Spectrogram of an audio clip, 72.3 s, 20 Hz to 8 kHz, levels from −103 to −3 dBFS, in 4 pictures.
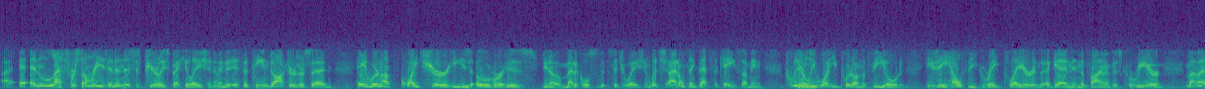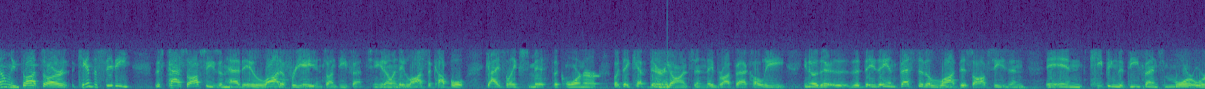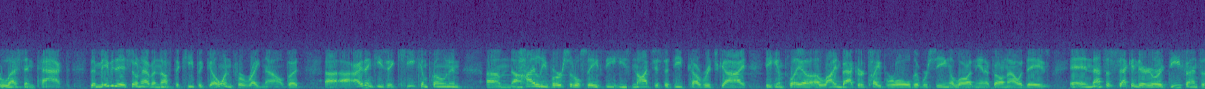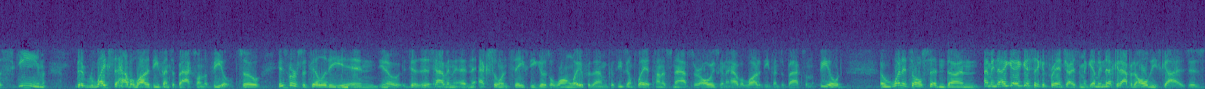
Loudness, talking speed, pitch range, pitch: -30 LUFS, 210 wpm, 115-150 Hz, 125 Hz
